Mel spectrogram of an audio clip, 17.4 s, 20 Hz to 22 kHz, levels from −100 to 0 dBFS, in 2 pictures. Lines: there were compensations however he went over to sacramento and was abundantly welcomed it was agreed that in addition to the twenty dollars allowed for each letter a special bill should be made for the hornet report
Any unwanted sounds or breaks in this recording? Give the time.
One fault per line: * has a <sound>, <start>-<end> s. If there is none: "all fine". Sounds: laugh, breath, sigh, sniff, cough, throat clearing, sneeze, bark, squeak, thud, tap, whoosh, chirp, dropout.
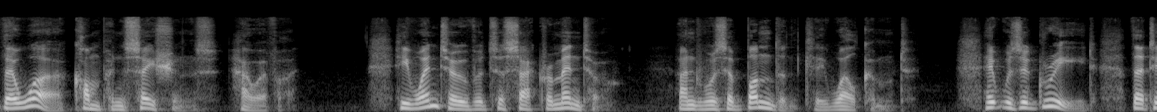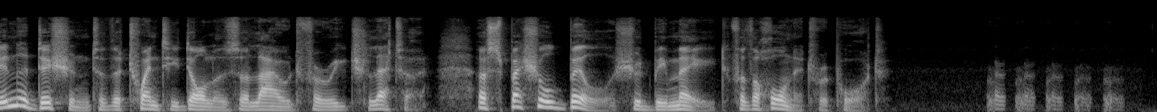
* has a laugh, 16.1-17.1 s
